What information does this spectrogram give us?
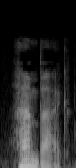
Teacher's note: N, D and B. Now, because of elision, the D sound disappears. That puts the N sound next to the B sound, and it starts to change to a M. So that's assimilation.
